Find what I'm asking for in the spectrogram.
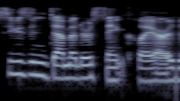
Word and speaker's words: Susan Demeter-St. Clair: Demeter. It's Susan Demeter-St. Clair. Demeter as like the goddess. – The Greek goddess. Yeah, yes. But it's okay because everybody makes that mistake.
